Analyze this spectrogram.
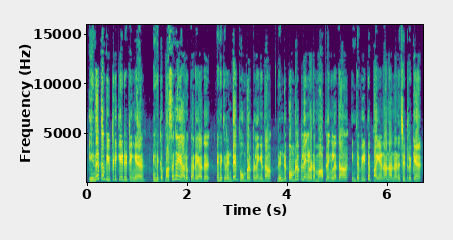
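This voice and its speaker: A woman voices a cartoon mother, speaking quickly in a gentle, reassuring way. Her voice is bright and a little high. The recording is dry and close. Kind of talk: cartoon family comedy voicing.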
